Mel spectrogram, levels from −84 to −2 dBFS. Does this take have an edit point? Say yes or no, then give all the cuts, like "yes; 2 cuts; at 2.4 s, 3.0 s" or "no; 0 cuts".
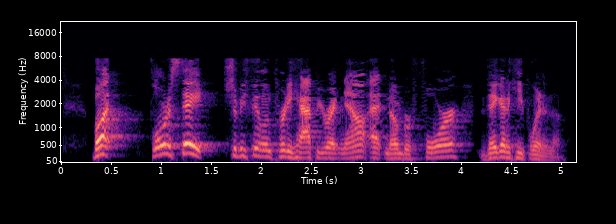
yes; 1 cut; at 4.1 s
